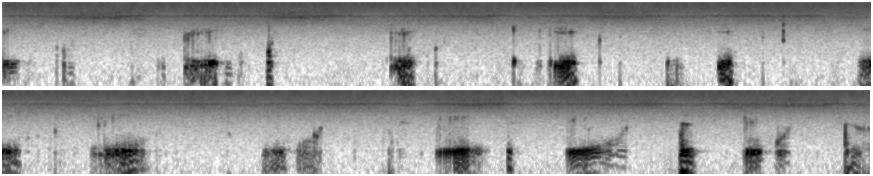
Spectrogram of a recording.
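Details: Stomach rumbling (borborygmi): repeated low gurgling rumbles roughly every second or two, deliberately produced during about ten minutes of continuous rumbling for an ASMR recording; ordinary bowel sounds.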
